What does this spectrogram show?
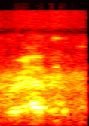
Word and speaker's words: Grabbit: And uh people just kept pronouncing it incorrectly the open mic. So they're adding like Z's on it. Grab it and like it says grabbit sound.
